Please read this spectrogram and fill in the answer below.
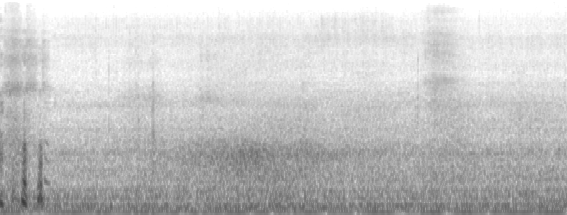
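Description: Motorcycle engines idling at traffic lights: a steady low rumble with road-traffic noise around it.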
